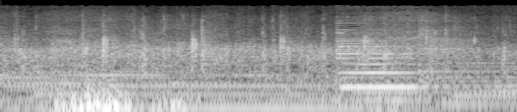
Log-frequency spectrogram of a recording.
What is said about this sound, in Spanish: Aplauda la misericordia de Dios aquí hoy, por favor.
